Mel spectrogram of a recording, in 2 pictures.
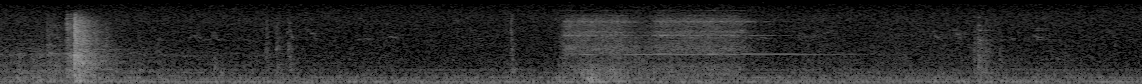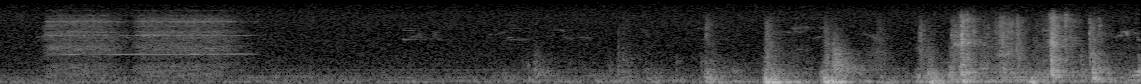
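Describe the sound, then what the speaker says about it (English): A door opens in a quiet room, with a sharp click and a few knocking, latch-like sounds, two short buzzing rings, then a cluster of louder thumps and movement at the end. "Can you open the door, please?"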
